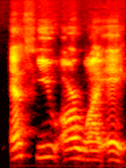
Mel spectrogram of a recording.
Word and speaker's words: Furya: But 20 years later, more than 20 years later, Riddick Furya, F-U-R-Y-A. I don't know how to pronounce that. I think it's Furya.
